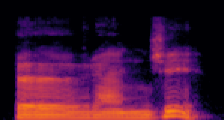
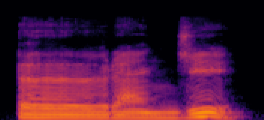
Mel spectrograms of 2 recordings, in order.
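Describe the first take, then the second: Both takes have the same delivery.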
